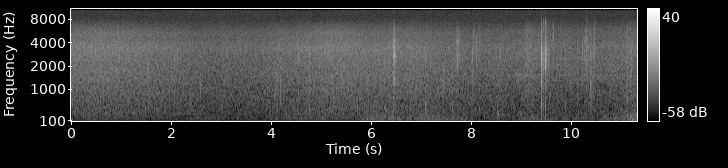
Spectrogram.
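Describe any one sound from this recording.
Footsteps scuff on a paved road.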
